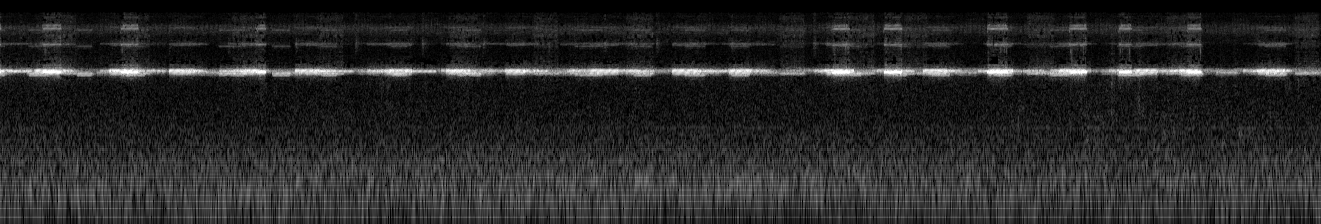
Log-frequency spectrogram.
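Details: Crickets chirping at night: a steady high-pitched trill held near one pitch with a fainter higher overtone, pulsing in loudness in bursts of roughly one to two seconds, with no other sounds.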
